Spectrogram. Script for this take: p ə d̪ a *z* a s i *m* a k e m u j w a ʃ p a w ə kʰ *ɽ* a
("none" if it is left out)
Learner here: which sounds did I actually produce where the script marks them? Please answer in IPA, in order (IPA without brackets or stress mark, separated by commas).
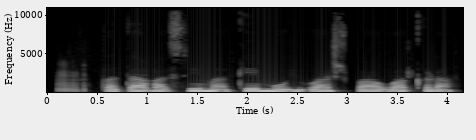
ɣ, m, ɽ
